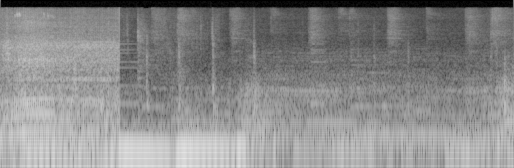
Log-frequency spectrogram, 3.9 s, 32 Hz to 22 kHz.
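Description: A family car speeds off during a 50 km/h challenge, its engine roaring loudly up close, then dropping to a steady rumble as it pulls away.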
